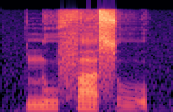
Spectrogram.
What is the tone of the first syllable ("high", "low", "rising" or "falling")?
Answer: high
